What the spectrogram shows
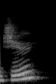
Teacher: If you're touching the tip of your tongue to the roof of your mouth, you'll be saying ju, j. Keep that tip down, you.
